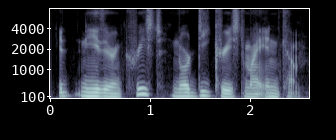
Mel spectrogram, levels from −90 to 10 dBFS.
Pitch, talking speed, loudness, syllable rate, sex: 120 Hz, 160 wpm, -19 LUFS, 6.0 syllables/s, male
